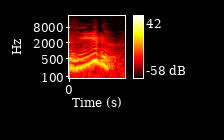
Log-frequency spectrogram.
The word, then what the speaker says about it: read: रीड दिख रहा है, बट पढ़ते ऐसे नहीं है। इसको पढ़ते ऐसे हैं, रीड, रेड, रेड, रेड colour, वैसे पढ़ते हैं READ को। तो स्पेलिंग चेंज नहीं होती, लिखने में कोई दिक्कत नहीं होगी, बट पढ़ने में गलती मत करना। प्रेजेंट में बोलोगे तो रीड बोलना, पास्ट में बोलोगे तो रेड बोलना।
